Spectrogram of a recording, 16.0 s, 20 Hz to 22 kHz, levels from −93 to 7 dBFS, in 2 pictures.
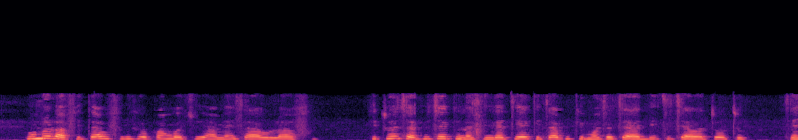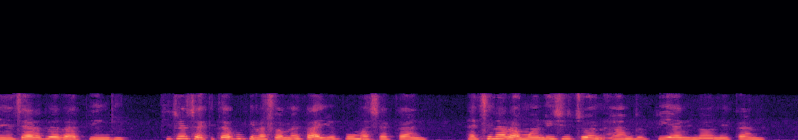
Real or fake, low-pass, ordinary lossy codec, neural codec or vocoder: real; 7.2 kHz; AAC, 32 kbps; none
